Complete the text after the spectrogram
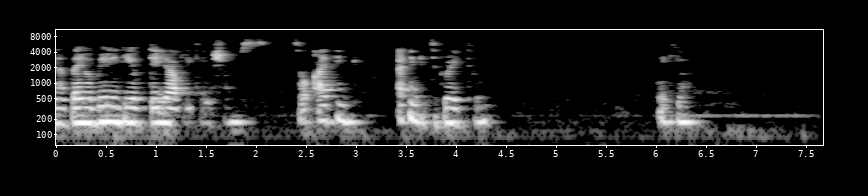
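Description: A young woman speaks calmly and close into a microphone.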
